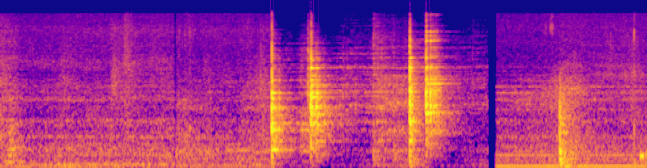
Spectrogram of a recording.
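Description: Large metal cooking pot on the stove for boiling zucchini, handled with a few sharp clanks and scrapes of metal against metal over a soft background hiss.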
